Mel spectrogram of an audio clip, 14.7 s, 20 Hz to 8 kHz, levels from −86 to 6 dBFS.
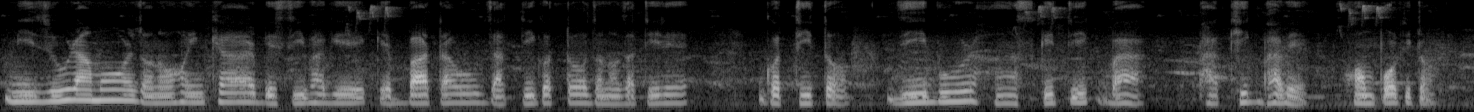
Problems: none marked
